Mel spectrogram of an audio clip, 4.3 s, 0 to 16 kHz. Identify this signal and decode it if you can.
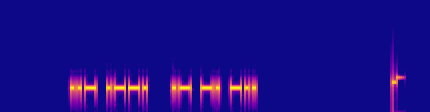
Morse code, heard as a keyed tone, about 29 wpm, 700 Hz. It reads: UP AND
